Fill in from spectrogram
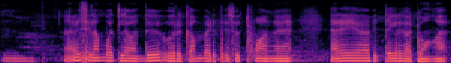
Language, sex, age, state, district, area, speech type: Tamil, male, 18-30, Tamil Nadu, Thanjavur, rural, spontaneous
